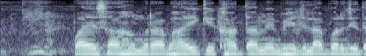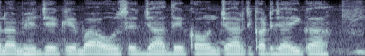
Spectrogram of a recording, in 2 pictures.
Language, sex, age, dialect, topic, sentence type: Bhojpuri, male, 18-24, Southern / Standard, banking, question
